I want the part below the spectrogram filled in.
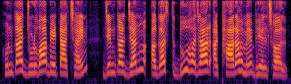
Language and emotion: Maithili, neutral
